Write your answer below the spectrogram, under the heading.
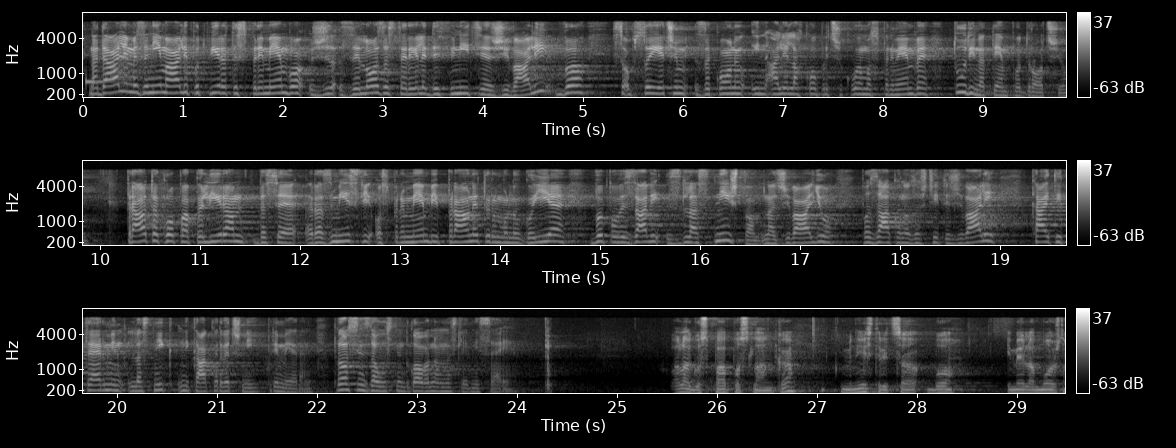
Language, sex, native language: Slovenian, female, Slovenian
